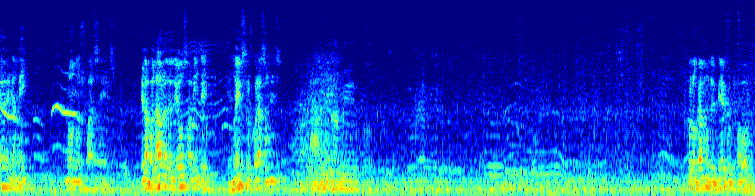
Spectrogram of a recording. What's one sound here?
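A crowd of adults chats close by in a large room.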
